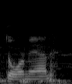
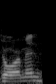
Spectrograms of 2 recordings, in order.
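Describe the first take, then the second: First: The name is said like 'door man'. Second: The name is said as 'Dorman'. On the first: This is the speaker's own chosen pronunciation. The speaker calls it wrong. "I'm calling him Doorman" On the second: This is the official pronunciation. The speaker calls it right. "I know it's pronounced Dorman"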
